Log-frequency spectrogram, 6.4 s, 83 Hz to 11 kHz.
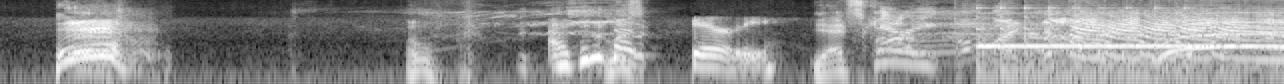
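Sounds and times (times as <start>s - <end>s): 
loud forceful human dad sneeze: 0.3s - 0.9s
laughter: 2.0s - 3.3s
speech: 2.0s - 6.2s.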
